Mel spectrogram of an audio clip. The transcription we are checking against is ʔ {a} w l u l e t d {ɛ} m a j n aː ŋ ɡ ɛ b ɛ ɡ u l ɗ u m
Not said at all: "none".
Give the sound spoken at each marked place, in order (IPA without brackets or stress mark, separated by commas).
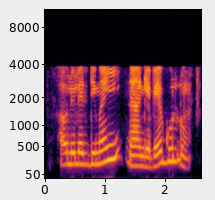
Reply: a, i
